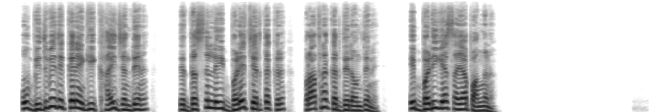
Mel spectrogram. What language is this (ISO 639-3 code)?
doi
